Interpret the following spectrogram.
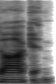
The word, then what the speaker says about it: Daken: And it is pronounced Daken, because that means mutt in Japanese.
